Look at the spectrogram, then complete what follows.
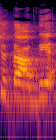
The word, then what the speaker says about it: Satabdi: Satabdi, whose name he can't pronounce, and I get that because most of Indians can't really pronounce my twisted bong name. Hi, this is Satabdi, and I'm here with Elitom.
